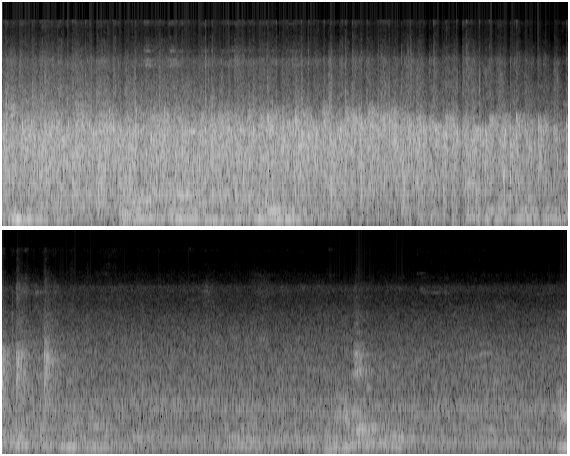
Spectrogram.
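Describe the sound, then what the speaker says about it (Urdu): Loud, sustained applause from a church congregation welcoming a preacher to the service, filling the room for several seconds before thinning out and fading under a low murmur of voices. "میں پھر کہوں گا آپ سب کو زور تالیوں میں ہم خدا کے خادم کو ویلکم کرتے ہیں"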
